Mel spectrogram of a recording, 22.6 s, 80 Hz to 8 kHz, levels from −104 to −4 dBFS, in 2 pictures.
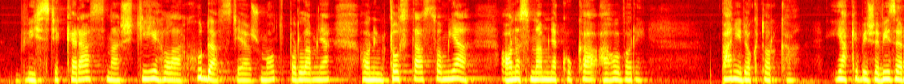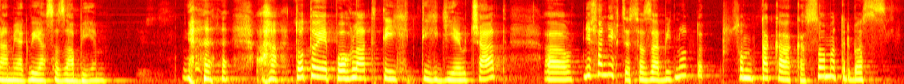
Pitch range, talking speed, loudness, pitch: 185-220 Hz, 145 wpm, -18 LUFS, 200 Hz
